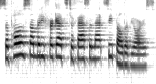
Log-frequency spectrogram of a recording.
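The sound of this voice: A woman's put-on character voice, gravelly and high-pitched, with very wide pitch swings at a fairly quick pace.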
